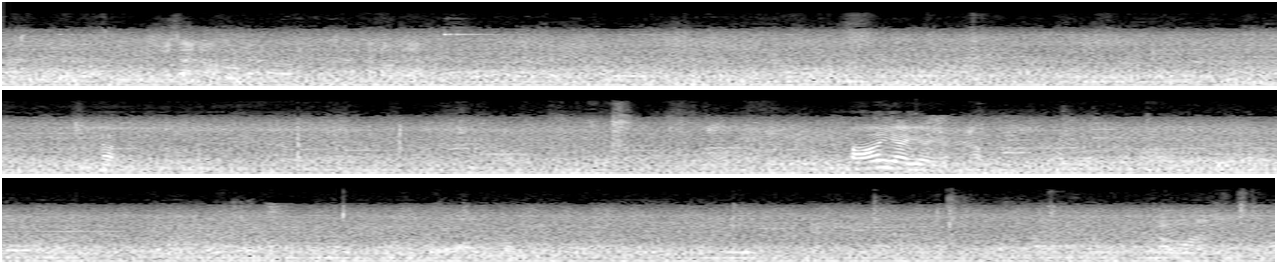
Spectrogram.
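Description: A busy indoor crowd murmurs in a large echoing hall.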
